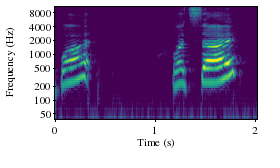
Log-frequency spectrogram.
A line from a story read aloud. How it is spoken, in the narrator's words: Putting his hand to his mouth, he shouted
